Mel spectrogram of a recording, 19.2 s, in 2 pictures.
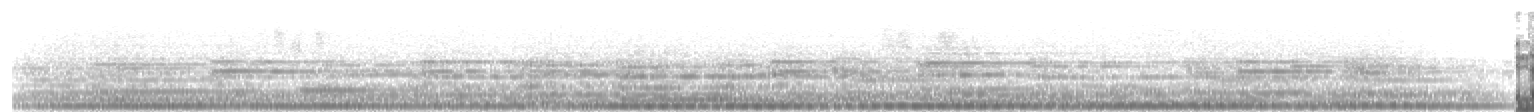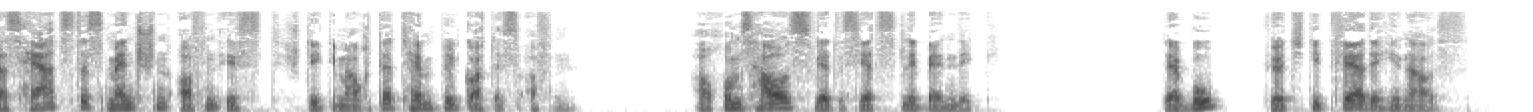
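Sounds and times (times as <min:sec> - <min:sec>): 
church bells ringing across valleys: 0:00.1 - 0:09.7
speech: 0:09.5 - 0:13.3, 0:13.9 - 0:15.9, 0:16.8 - 0:18.8.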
